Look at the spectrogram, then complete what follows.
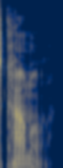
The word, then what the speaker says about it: Kamala: what was next and people still don't know if it's kamala or kamala it's kamala i know she's such a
